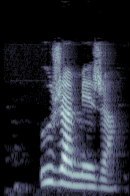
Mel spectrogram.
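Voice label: "ыжа-межа", Komi, female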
